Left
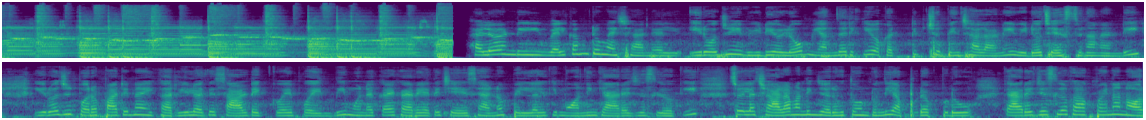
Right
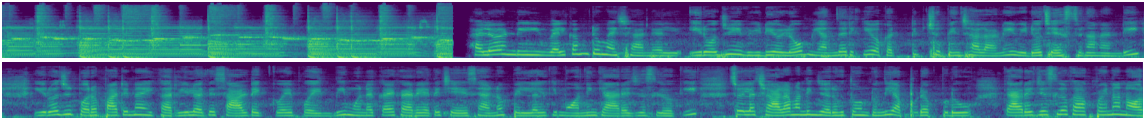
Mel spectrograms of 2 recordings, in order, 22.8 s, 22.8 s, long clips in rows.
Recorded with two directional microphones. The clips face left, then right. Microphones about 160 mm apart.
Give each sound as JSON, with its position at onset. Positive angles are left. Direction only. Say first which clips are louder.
{"t": 0.0, "sound": "music", "louder": "even", "side_deg": 0}
{"t": 4.7, "sound": "a woman's voice", "louder": "right 4 dB", "side_deg": -65}
{"t": 11.8, "sound": "a woman's voice", "louder": "right 3 dB", "side_deg": -55}
{"t": 17.4, "sound": "a woman's voice", "louder": "right 3 dB", "side_deg": -70}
